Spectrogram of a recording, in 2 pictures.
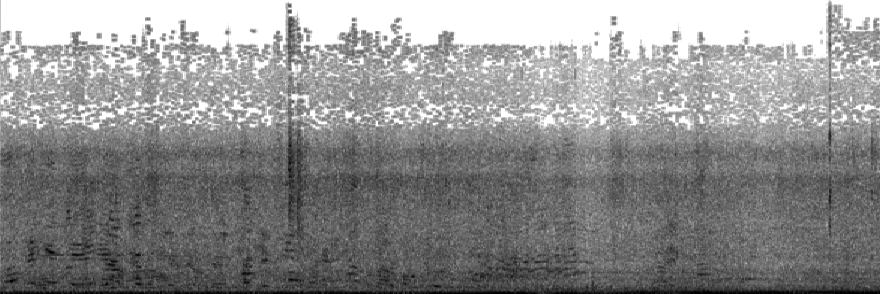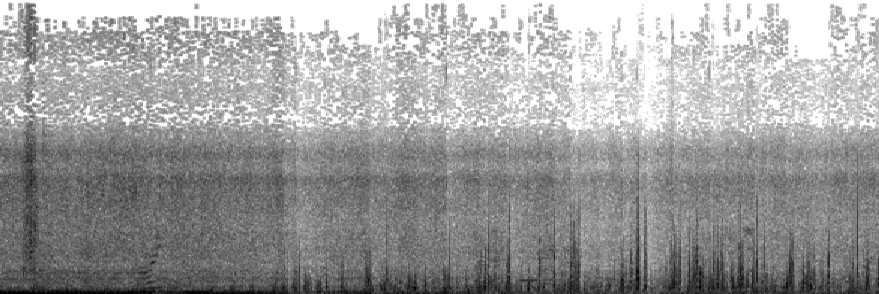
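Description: Boat engine running with a steady low hum while the boat moves across open water. Voices chatter in the first few seconds, and in the last few seconds wind buffets the microphone.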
